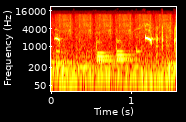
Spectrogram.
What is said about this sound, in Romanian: Păsărică.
